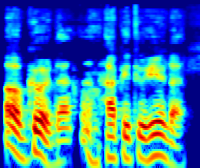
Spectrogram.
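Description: Halting Italian-born man, native Italian speaker. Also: medium pitch, darkish tone, breathy edge. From Italy. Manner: halting, with many repeated words and restarts. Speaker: psychoanalyst guest. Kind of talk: thoughtful interview answers.

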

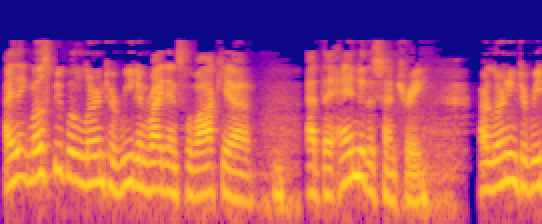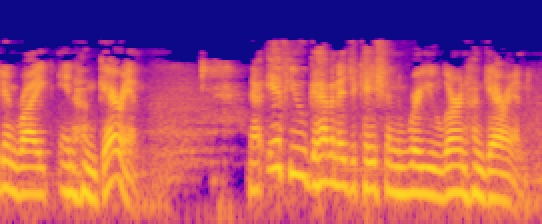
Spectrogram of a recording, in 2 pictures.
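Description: Higher-voiced male academic, slightly dull audio. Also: animated, brisk. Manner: precise, explanatory, checks understanding. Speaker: interviewed historian and author. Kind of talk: academic explanation in conversation. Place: lives in New Zealand.

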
